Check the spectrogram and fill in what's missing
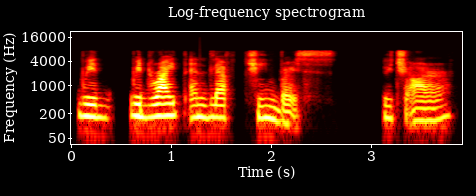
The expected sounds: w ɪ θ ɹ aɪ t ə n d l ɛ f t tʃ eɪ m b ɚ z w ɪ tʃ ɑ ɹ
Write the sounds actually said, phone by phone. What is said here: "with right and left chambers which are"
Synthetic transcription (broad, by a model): w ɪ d ɹ aɪ t ə n d l ɛ f t tʃ eɪ m b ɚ s w ɪ tʃ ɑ ɹ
